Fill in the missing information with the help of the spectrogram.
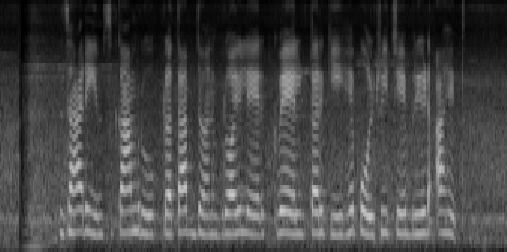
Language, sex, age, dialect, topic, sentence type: Marathi, female, <18, Varhadi, agriculture, statement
